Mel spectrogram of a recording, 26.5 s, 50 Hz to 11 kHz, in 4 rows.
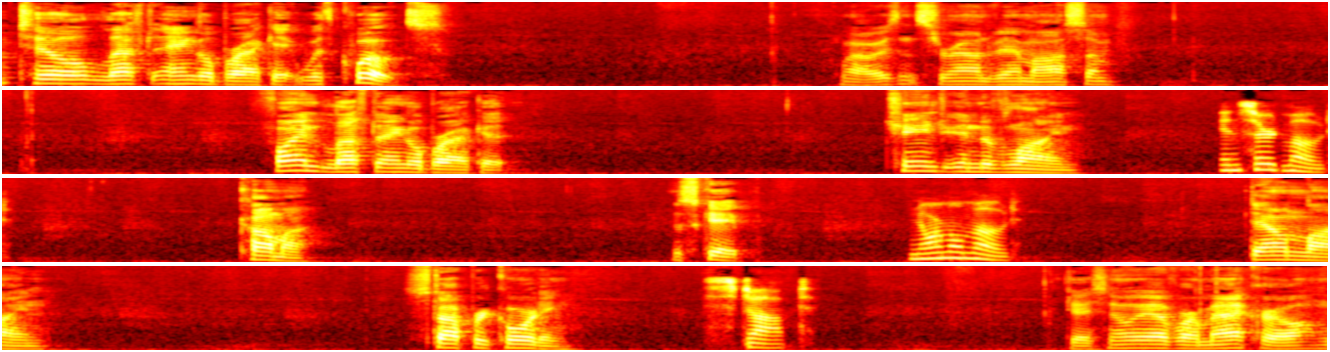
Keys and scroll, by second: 3.0 typing, 9.7-10.4 typing, 12.5-13.2 typing, 15.9 ,, 17.8 Escape, 23.5 q.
